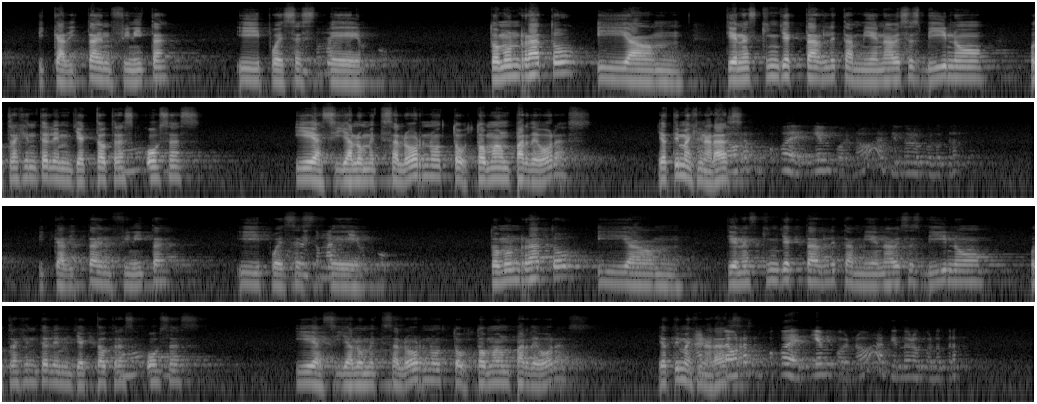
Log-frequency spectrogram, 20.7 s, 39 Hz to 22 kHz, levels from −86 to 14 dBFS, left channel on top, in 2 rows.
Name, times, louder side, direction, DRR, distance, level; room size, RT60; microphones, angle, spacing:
voice 1, 0.5-1.7 2.4-3.6 4.9-6.8 7.3-9.8 10.4-12.3 13.3-16.2 16.9-17.6, left 6 dB, 80° left, 12 dB, 0.5 m, -28 dB
voice 2, 2.8-3.9 11.5-12.1 17.2-17.8 18.1-19.9, right 5 dB, 70° right, 6 dB, 1.8 m, -39 dB
24.0 x 17.5 x 2.3 m, 1.4 s
head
